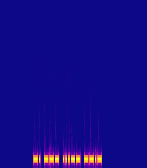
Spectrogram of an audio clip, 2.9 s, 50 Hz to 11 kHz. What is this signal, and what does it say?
Morse code, heard as a keyed tone, about 46 wpm, 700 Hz. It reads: NO3Q
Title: USA Call Signs - 4 Characters - 45wpm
